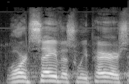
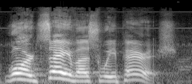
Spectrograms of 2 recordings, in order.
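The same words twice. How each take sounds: First: Louder, raised plea; pleading cry. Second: High, loud panicked yell; screaming plea. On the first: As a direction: call out for help. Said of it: "yelling and screaming". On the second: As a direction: scream it like you're drowning. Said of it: "someone is yelling and screaming". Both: Acted.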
